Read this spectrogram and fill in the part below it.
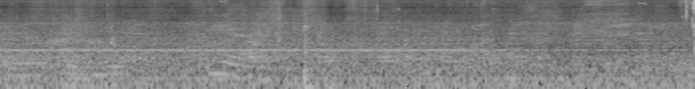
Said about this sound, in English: It's still raining, as you can probably hear a little bit.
